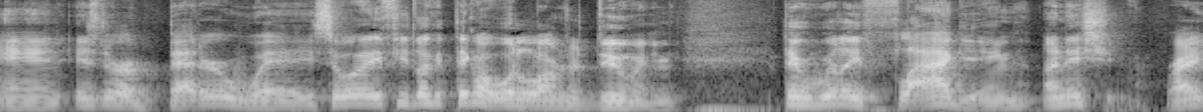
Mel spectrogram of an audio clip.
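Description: At a moderate pace, an ordinary speaking voice carries lively intonation. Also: man, fairly high pitch for a man. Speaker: podcast host. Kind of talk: casual conversational podcast chat. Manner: casual, filler-heavy, laughs often.

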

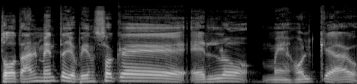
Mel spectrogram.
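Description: With a bright, sharp tone and lively intonation, a man speaks in a Puerto Rican accent on a very clean recording with a silent background. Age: 30s. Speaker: comedian and podcaster. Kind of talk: casual chat.

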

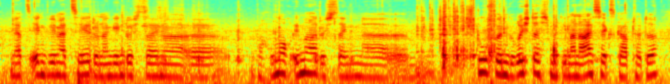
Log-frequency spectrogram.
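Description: Over noticeable background noise and audible room echo, a woman talks at a moderate pace with hardly any pauses. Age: 20s. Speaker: media studies student. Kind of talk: casual chat.

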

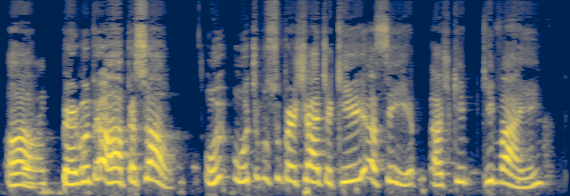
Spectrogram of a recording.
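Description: In a very clean recording with a silent background, a man speaks at a moderate pace with an extremely high pitch. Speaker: YouTube channel host. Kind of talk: live Q&A stream.

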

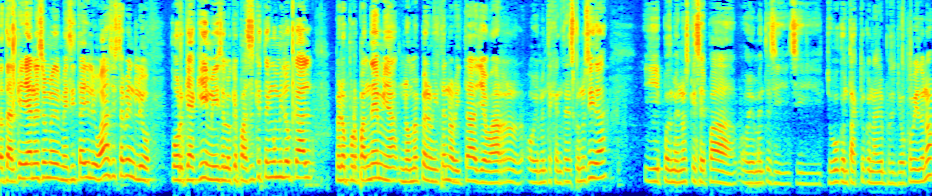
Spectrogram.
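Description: A man's high-pitched voice at a very fast clip, with ordinary pitch variation. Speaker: podcast host. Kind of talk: casual chat.

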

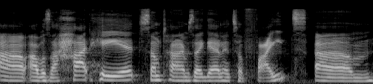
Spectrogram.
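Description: A woman's normal speaking voice with an American accent, fairly low in pitch, at a moderate pace with fairly even intonation, in a very clean recording with a silent background. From Chicago, South Side. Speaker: author and podcast co-host. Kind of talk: inspirational faith talk.

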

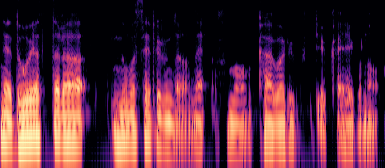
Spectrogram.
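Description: A man speaks at a very fast pace in a dark, mellow tone, with a dry, close sound and no echo. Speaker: podcast co-host. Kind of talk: casual chat.

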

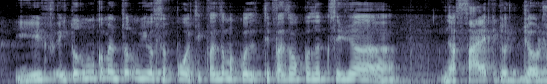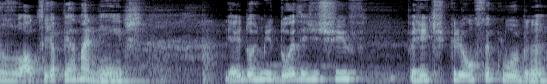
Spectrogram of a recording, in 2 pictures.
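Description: With noticeable background noise around him, a high-voiced man talks fairly quickly, his pitch shifting in an ordinary way. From Brazil, Duque de Caxias (Rio de Janeiro). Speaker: cultural organizer and writer. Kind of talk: casual interview.

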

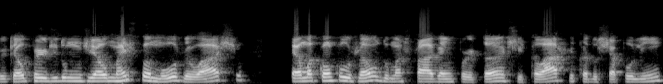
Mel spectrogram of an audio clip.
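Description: With a normal speaking voice, a man talks at a moderate pace and a fairly high pitch. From Brazil, interior of São Paulo state. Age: 20s. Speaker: YouTuber and podcast host. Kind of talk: interview.

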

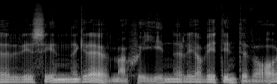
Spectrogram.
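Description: A man talks with vocal fry. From Sweden, Östergötland (Vadstena). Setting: radio studio.

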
